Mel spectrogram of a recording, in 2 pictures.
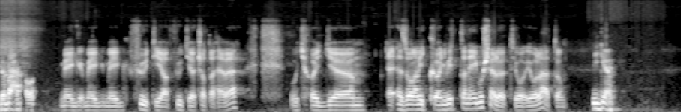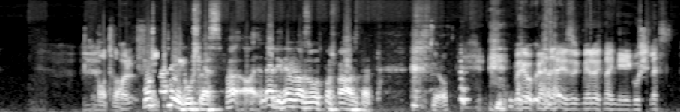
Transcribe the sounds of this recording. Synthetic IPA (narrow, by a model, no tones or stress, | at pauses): d̪ɛba̰ːrt̪o̰ | meːɡmeːɡmeːɡfyːt̪iɒfyːt̪iɒt͡ʃɒt̪ɒhɛvɛ | uːcho̞ɟø | ɛʔɛzʋɒlɒmikøɲvit̪ːɒneːɡuʃɛløt̪ːjoːjoːlːaːt̪o̞m | iɡɛn | hɒt̪ʋɒomoʃmaːneːɡuʃlɛsːnɛd̪inɛmɒzʋolt̪moʃt̪maːɾɒst̪ɛt̪ːjoː | mɛɡɒkɒd̪aːjozːyk̚miɛløːt̪nɒɟneːɡuʃlɛs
